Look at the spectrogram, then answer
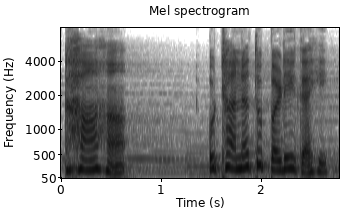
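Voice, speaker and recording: Poor working mother, voiced by a woman: defiant, emotional, lively swinging pitch, animated story, music beneath. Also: slow pace. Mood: resigned.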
